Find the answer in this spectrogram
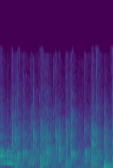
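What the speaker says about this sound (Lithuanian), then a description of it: "Aplodismentai!" Studio audience applause at a televised quiz show, a dense steady patter of many hands clapping throughout.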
